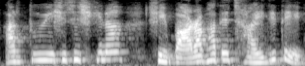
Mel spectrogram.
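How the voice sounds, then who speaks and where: A woman's voice: high voice, expressive, fairly quick, pushed and bright. A woman voicing a scheming, spiteful middle-aged village stepmother in a dramatic cartoon fairy tale. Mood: menacing. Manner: scolding, menacing, falsely sweet when wheedling.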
